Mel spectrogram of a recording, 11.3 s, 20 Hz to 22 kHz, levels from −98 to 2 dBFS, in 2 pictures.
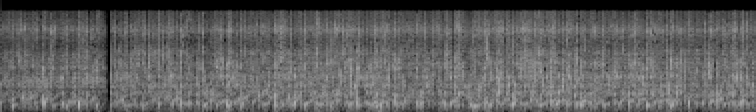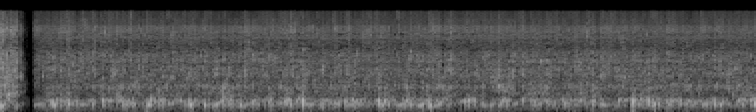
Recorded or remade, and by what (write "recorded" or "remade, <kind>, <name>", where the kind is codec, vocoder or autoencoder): recorded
